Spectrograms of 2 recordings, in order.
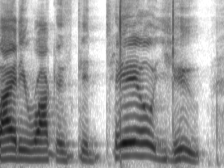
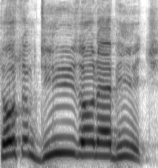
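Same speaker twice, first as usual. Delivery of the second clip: mock loud, hollered, yelled-out delivery; 4 semitones higher than usual. Speaker describes what someone would always yell at you, imitating someone yelling. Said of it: "somebody was gonna be yelling at you".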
